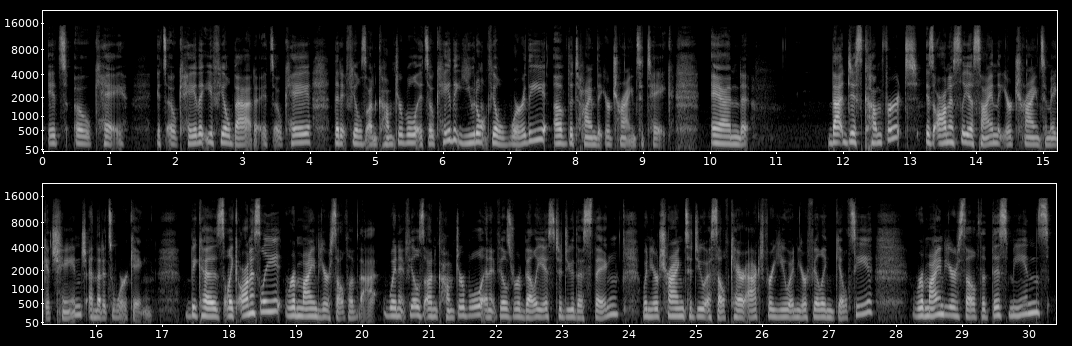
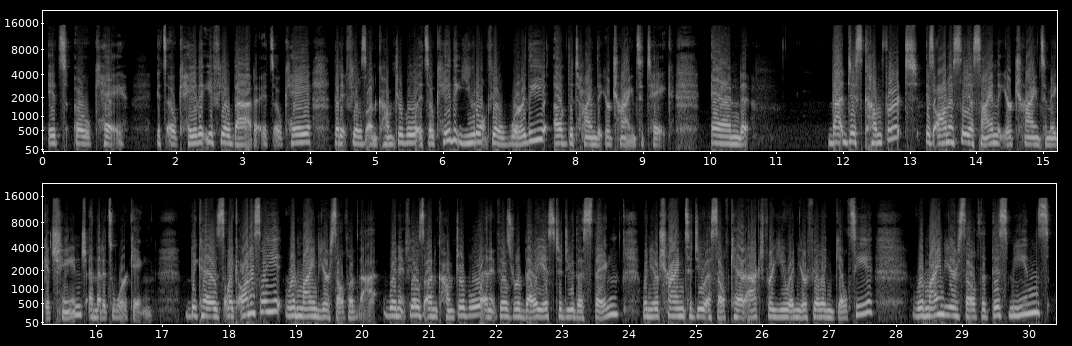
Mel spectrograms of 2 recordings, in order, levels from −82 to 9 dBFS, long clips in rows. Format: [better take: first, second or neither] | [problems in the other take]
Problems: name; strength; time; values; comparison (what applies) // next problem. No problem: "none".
first | distortion; heavy; 18% of the sound clipped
